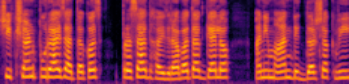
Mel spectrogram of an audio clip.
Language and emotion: Goan Konkani, neutral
